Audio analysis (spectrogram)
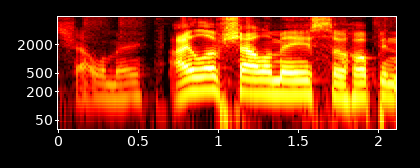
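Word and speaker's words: Chalamet: love shalam so hoping the movie am I pronouncing that right by the way it's shalam I love shalam so hoping the movie will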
